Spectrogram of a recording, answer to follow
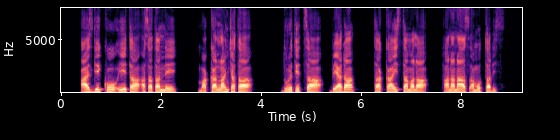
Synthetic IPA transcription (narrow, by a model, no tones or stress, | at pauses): ʔɐjs̬ɡiːkːɔeːt̪ɐʔɐsɐt̪ɐnːɛ | mɐkːɐlːɐnt͡ʃːɐt̪ɐ | d̪ʊɾɛt̪ɛt͡sːaːbɛjɐd̪ɐ | t̪ɐkːɐɪst̪ːɐmɐlɐ | hɐnɐnaːsɐmɔt̪ːɐd̪ɪs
